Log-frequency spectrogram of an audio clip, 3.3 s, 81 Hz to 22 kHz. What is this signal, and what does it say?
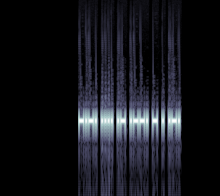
Morse code, heard as a keyed tone, about 52 wpm, 700 Hz. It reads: CHAPTER
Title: Seven Letter Words - 50wpm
